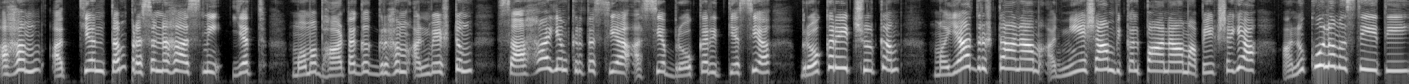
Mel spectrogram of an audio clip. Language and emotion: Sanskrit, happy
